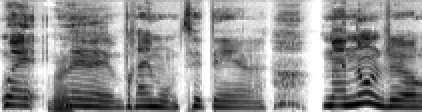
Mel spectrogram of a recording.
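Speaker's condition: Cerebral palsy; childhood speech

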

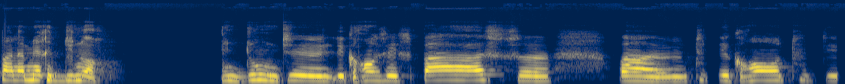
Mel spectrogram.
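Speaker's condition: Deafness, severe; oralist, uses some sign language

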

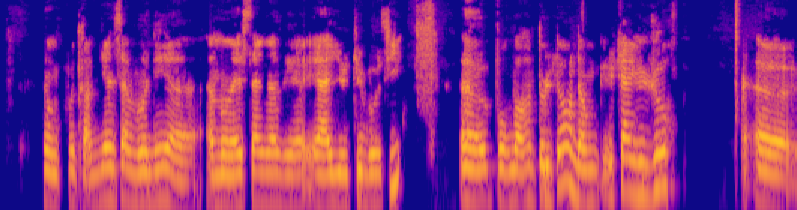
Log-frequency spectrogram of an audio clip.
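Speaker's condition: Dystonia; daily physical effort

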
